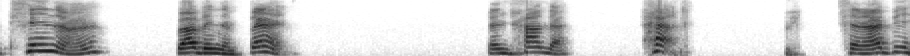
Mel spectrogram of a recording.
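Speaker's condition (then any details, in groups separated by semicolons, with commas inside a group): Myasthenia gravis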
